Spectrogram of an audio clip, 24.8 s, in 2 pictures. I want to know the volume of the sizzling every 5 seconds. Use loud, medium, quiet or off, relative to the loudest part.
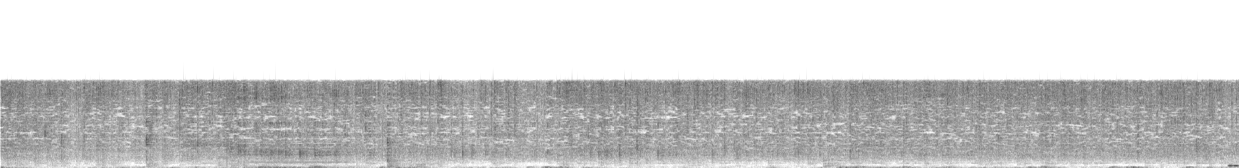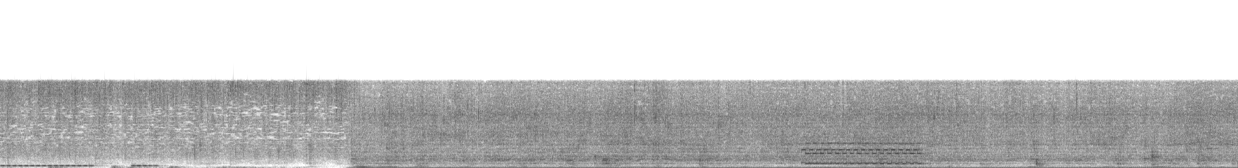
medium, medium, medium, loud, loud.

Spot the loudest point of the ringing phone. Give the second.
21 s.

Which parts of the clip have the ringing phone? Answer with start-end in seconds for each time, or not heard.
2.4-3.5, 12.2-13.9, 20.2-21.9.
